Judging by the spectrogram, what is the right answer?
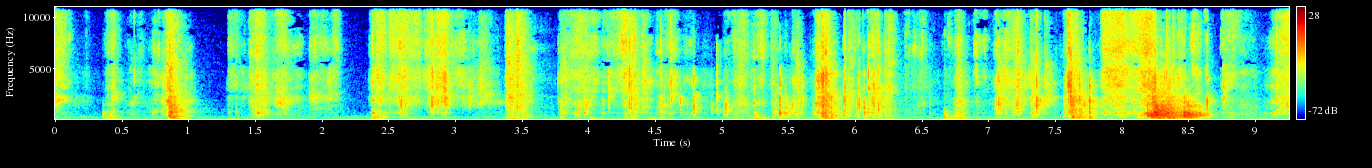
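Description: Cardboard box flaps and a plastic bag being handled during an unboxing: an irregular run of short scrapes, rustles and crinkles, loudest near the end as the bagged item is lifted out.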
